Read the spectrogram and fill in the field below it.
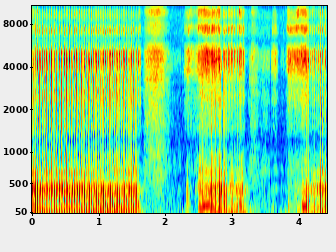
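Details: Rolly, a French Bulldog, snoring hard during a power nap; a long rattling, low snore breath fades after about a second and a half, followed by quieter irregular breaths and a second softer snore.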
